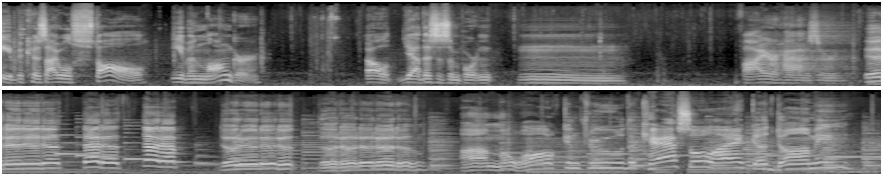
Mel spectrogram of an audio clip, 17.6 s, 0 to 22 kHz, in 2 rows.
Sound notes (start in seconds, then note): 7.8 humming; 13.4 singing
